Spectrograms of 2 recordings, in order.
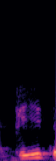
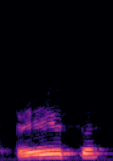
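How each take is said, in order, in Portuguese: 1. O nome é pronunciado de forma não alemã. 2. O nome é pronunciado de forma alemã. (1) "que não é Peter" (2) "essa pronúncia peculiar do seu nome"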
